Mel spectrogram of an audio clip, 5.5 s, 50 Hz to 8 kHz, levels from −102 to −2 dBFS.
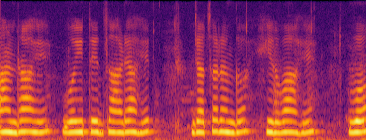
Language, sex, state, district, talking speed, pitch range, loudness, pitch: Marathi, female, Maharashtra, Chandrapur, 130 wpm, 225-235 Hz, -16 LUFS, 225 Hz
